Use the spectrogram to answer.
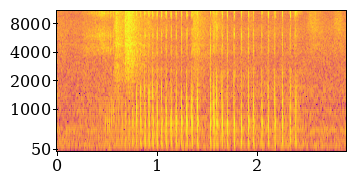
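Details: Rapid fluttering rattle on each breath, two bursts in three seconds, from a pig; a soft snore.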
